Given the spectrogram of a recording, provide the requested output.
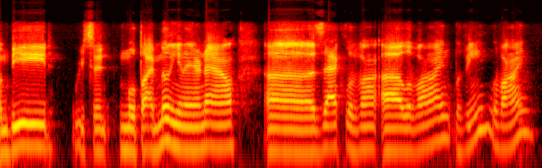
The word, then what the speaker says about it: LaVine: Zach Levine. How does he actually pronounce it? I actually don't. LaVine.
